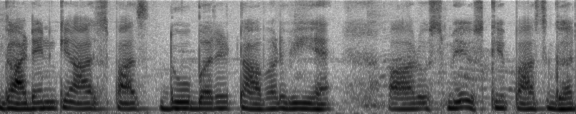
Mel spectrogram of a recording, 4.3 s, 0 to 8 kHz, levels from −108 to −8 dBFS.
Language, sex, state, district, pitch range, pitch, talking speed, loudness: Hindi, male, Uttar Pradesh, Muzaffarnagar, 145-160 Hz, 150 Hz, 205 wpm, -18 LUFS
